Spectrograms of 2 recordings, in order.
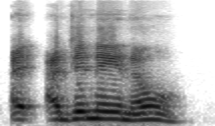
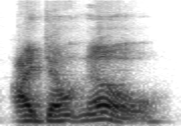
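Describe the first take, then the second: First: "dene" said din-AY, in place of don't; Scots phrase. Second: Said in the usual way. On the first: Shown as a demonstration. Showing Scots to friends, "dene" said din-AY. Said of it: "but it's Scots". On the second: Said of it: "is actually "do not".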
